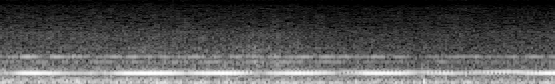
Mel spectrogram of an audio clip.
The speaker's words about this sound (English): Now it's something people in the Bay Area can hear. Turns out on a windy day, the bridge now hums. What's that eerie sound coming from the Golden Gate Bridge?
